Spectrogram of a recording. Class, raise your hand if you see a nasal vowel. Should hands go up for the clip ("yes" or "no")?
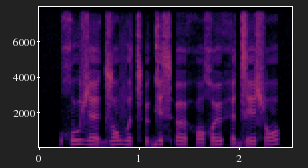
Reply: no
